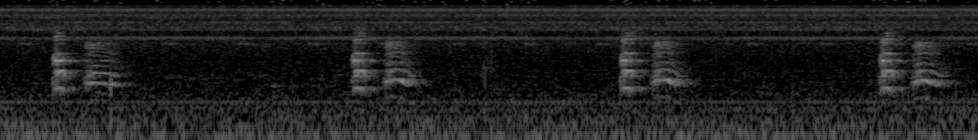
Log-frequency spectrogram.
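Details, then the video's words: A gecko near Khao Lak, Thailand, recorded late in the evening, gives loud, barking two-part calls, each a harsh first note then a lower one, repeated about every three seconds over a steady night hum. "was sind das für Tier Rufe?? Frosch, Kröte, Vogel, Nein, ein GECKO"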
